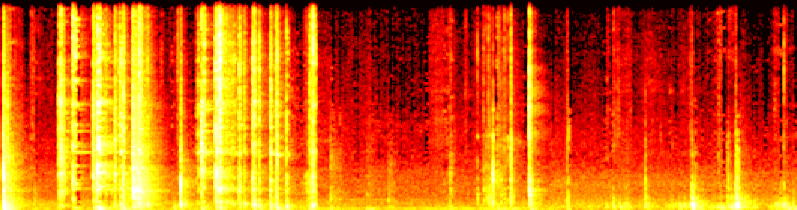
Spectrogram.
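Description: Metal clinks and knocks of a stainless steel stovetop kettle being handled on the stove, in a quick run of sharp clatters over the first four seconds, followed by a few scattered clicks and knocks.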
